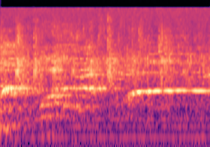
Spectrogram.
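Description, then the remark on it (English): An audience applauds and cheers steadily, a dense, continuous wash of clapping and voices with a thin, sustained whistle-like tone running through it. “Well, I'm so glad you're cheering because that means that it's that important to all of us that we get out there and share the gospel so that people know who they are.”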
